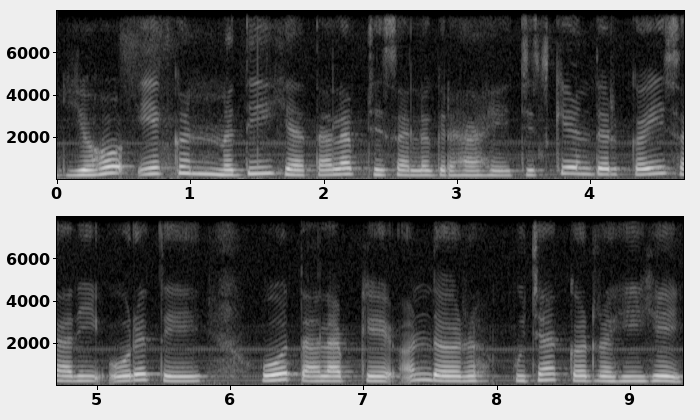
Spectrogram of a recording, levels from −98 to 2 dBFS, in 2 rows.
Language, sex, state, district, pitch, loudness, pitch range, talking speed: Hindi, male, Bihar, Jahanabad, 230 Hz, -27 LUFS, 225-265 Hz, 140 wpm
